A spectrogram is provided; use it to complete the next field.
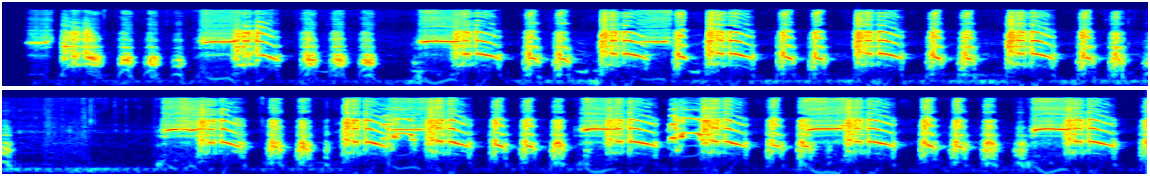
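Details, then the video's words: Grey francolin (dakhni teetar) calling loudly outdoors: harsh, ringing, rhythmic phrases of rapid squawking notes with a high whistled sliding element, repeated in bursts with a short pause midway. "dakhni teetar awaaz,grey frahcolih voice,teetar boli"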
